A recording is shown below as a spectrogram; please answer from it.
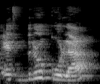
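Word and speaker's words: esdrújula: And then you would have esdrúcula, I think I'm saying it right, which would be words that have got 3 syllables. And then it would go on the first syllable.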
